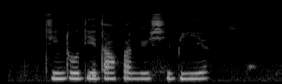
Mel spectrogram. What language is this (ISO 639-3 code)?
zho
